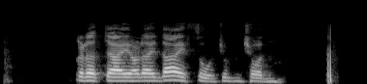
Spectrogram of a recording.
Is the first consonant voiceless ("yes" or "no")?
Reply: yes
